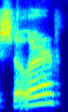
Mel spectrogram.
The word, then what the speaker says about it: Schiller: You can find me on LinkedIn at Hayley Schiller. For those of you who don't know, it's spelled H-A-Y-L-E-Y, last name S-C-H-I-L-L-E-R.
